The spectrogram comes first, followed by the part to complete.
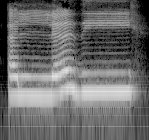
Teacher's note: जी टू counts की मद बन रही है, ठीक है, इसको मद असली कहेंगे।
